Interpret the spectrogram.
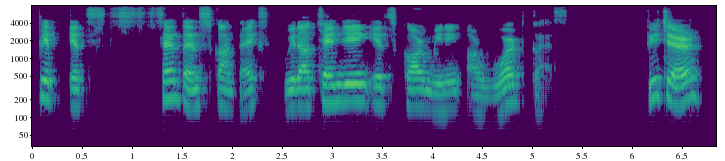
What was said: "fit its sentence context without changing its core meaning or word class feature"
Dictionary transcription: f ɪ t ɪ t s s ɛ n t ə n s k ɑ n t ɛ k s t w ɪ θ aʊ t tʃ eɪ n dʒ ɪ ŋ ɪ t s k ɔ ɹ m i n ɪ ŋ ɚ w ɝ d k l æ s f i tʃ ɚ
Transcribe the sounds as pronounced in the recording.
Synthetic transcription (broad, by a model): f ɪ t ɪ t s s ɛ n t ə n s k ɑ n t ɛ k s t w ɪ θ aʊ t tʃ eɪ n dʒ ɪ ŋ ɪ t s k ɔ ɹ m i n ɪ ŋ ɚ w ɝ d k l æ s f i tʃ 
